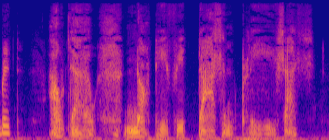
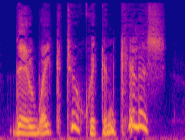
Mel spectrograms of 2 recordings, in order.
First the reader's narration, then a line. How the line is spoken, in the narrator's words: whined Smeagol in the last effort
